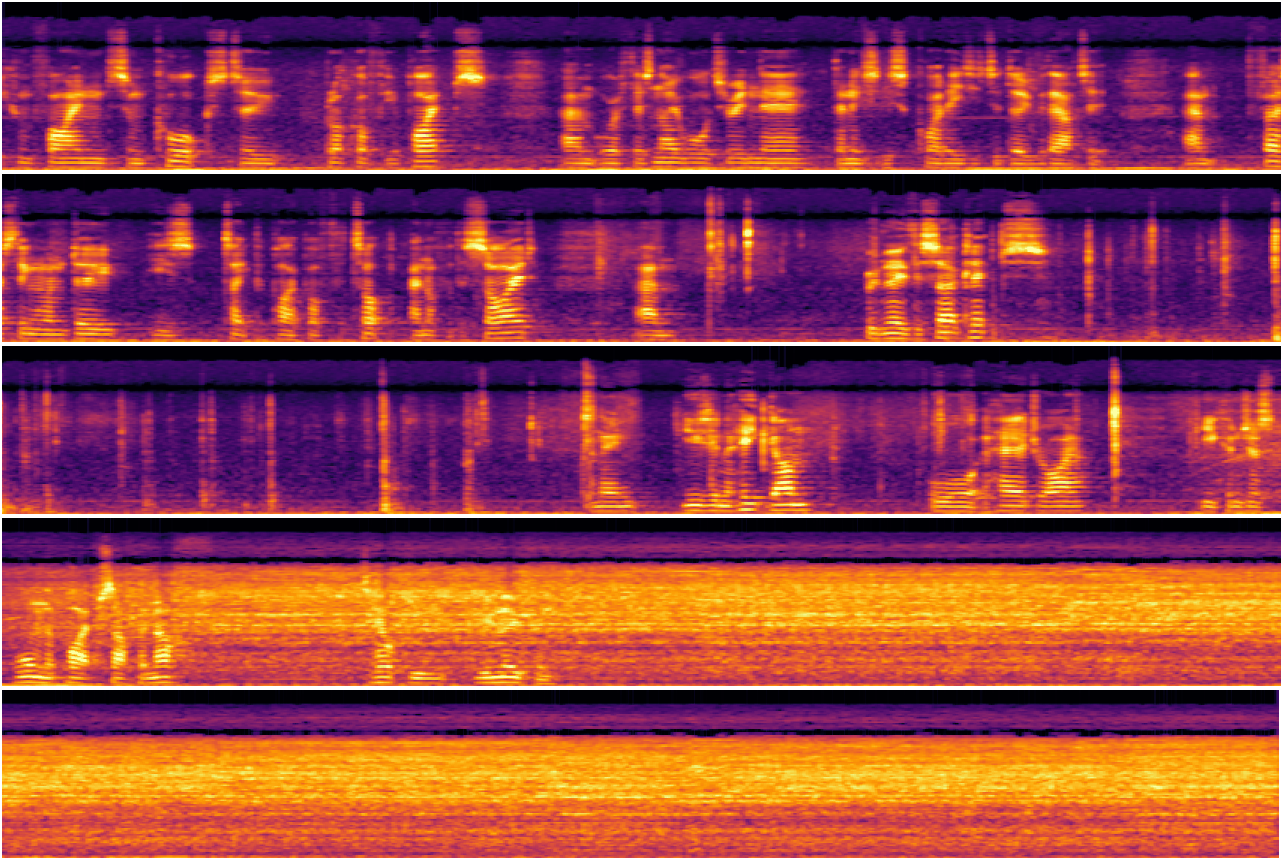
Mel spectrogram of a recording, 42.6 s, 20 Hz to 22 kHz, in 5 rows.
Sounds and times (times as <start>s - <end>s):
Speech: 0.0s - 12.1s, 12.8s - 13.1s, 14.3s - 15.6s, 21.0s - 22.6s, 23.2s - 24.4s, 25.0s - 26.8s, 28.0s - 29.3s.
